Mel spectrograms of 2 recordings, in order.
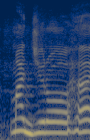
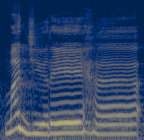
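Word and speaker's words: مجريها: 41 ya ini kan kalau kita ee baca secara secara biasa itu majroha ya tapi karena ini termasuk bacaan imalah maka membacanya adalah majreha Oke Coba kalian ikuti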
